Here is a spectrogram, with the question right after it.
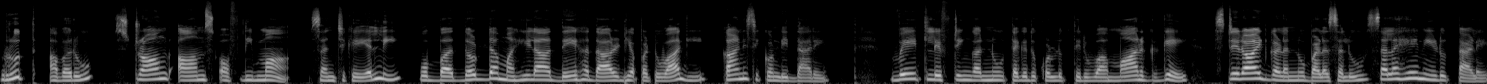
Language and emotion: Kannada, neutral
